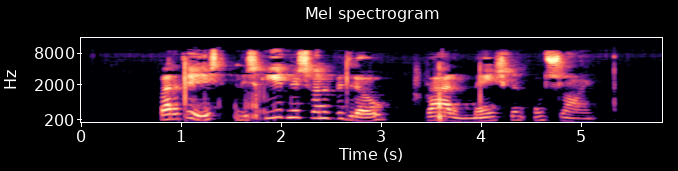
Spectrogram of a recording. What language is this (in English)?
Western Frisian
